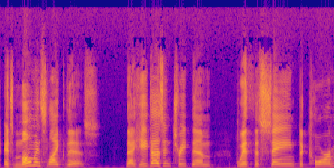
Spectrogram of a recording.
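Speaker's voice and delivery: slow emphatic preaching. Real, not acted. Preacher describing the leaders' pride, slow and heavy. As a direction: stretch each phrase out for weight.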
